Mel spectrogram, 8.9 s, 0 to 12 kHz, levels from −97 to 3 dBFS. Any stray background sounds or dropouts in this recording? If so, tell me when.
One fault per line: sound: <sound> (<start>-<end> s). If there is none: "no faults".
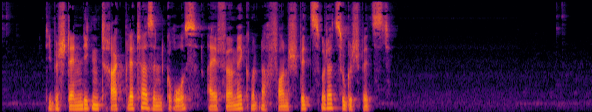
no faults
